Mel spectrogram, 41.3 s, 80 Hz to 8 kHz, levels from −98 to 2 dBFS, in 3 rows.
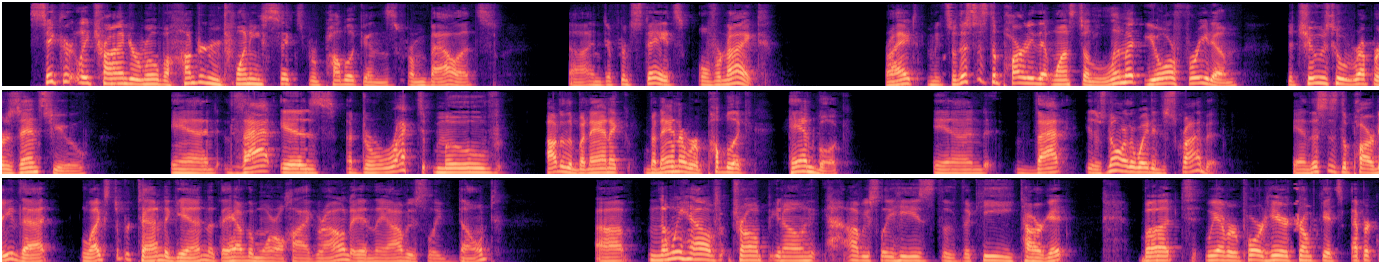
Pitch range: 125-165 Hz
